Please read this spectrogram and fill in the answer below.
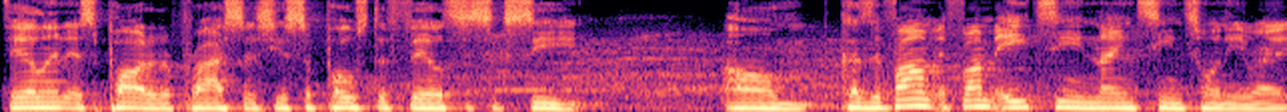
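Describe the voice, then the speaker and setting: A man speaks in an animated tone at a very even loudness. Light background noise sits behind him. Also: medium pitch for a man, moderate pace. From New York. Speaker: podcast host. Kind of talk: casual podcast interview. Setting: recorded on site at a conference. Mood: encouraging, relaxed. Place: studio. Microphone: studio mic.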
